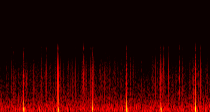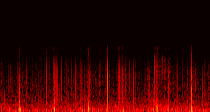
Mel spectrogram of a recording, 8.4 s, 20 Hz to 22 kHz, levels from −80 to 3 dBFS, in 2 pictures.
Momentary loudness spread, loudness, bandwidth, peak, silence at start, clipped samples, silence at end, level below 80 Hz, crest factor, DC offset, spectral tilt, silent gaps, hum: 16 LU; -41 LUFS; 11.5 kHz; -10 dBFS; 0 s; under 0.1%; 0 s; -48 dBFS; 30 dB; under 0.1%; -9 dB/octave; none; none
